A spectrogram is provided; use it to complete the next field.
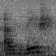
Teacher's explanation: sifat hurufnya bertentangan, seperti adhish, dha, dan shin. Ini sifat hurufnya bertentangan ya, karena dha ini tebal, shin itu tipis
